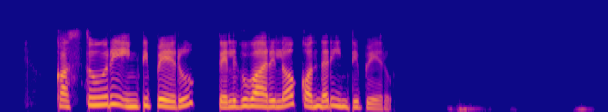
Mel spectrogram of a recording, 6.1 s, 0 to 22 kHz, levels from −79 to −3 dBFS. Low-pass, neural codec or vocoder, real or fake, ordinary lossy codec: 7.2 kHz; codec, 44.1 kHz, 7.8 kbps, Pupu-Codec; fake; none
